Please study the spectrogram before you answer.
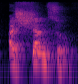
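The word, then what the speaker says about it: الشمس: Because you'll know that sukoon means that I do pronounce the lam, al-qamaru, and you'll know that that shadda means that I don't pronounce the lam, ash-shamsu.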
